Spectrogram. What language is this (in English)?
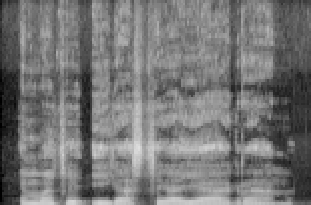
Kalenjin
